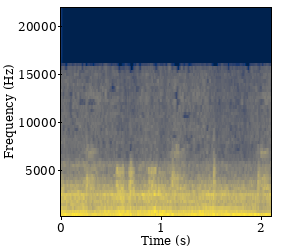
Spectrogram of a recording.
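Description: A live electro-rock band playing an instrumental stretch without vocals: electric guitar, drums and keyboards over a steady, heavy bass.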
